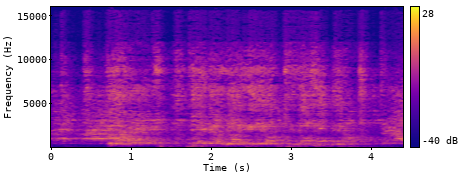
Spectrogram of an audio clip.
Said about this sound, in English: But all the hoopla and yelling, I'm not interested in doing that. Hold on. Let's hear him hoopla and yell one more time.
